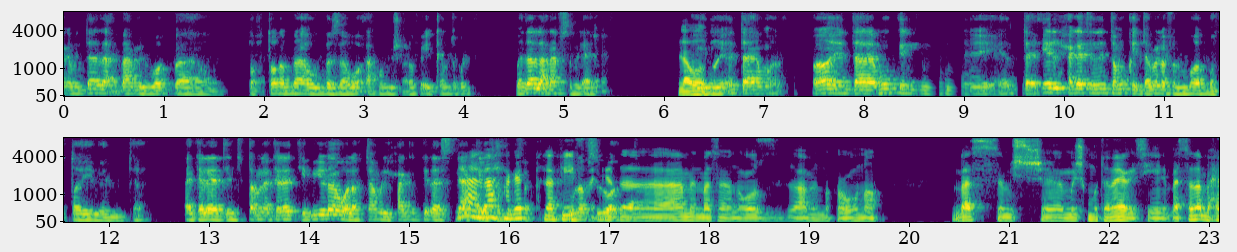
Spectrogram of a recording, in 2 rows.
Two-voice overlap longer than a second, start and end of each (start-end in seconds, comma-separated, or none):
15.5-17.1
